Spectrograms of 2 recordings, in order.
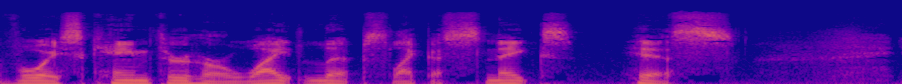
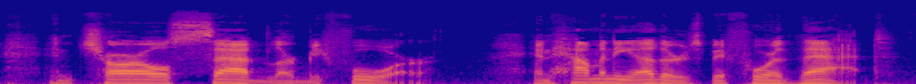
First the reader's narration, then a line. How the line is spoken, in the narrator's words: I cried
